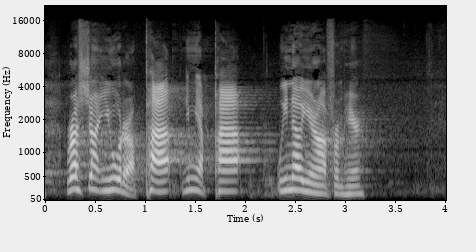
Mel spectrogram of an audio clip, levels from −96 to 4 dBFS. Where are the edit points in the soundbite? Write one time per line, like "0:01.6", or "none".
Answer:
none

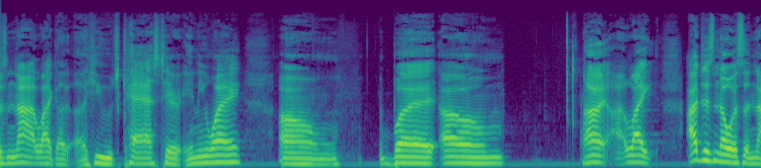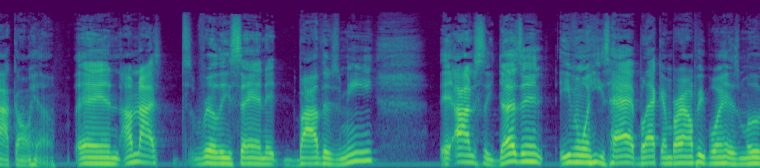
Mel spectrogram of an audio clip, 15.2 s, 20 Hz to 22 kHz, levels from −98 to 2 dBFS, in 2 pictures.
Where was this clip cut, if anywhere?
none

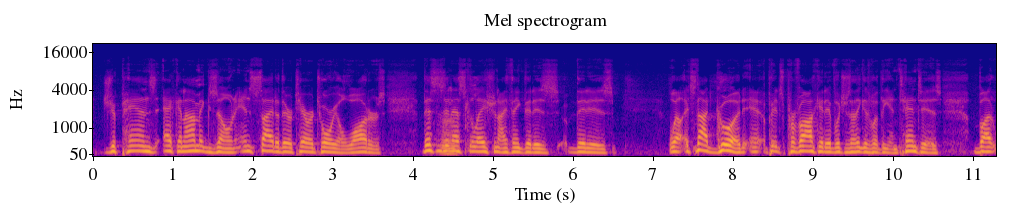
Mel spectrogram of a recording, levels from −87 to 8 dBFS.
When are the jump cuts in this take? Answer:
none

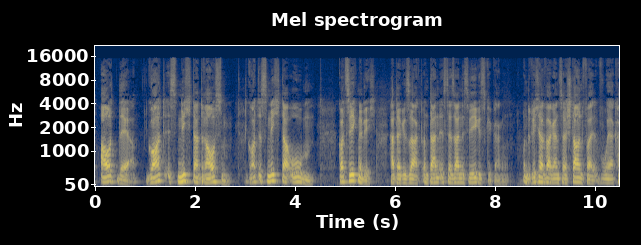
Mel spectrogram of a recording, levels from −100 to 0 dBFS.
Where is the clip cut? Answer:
0:03.0
0:08.4

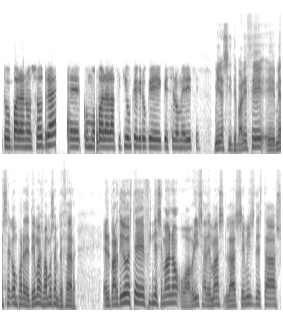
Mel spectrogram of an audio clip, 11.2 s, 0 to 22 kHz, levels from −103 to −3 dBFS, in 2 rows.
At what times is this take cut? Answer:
none

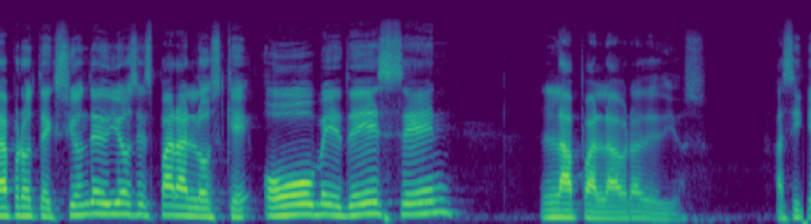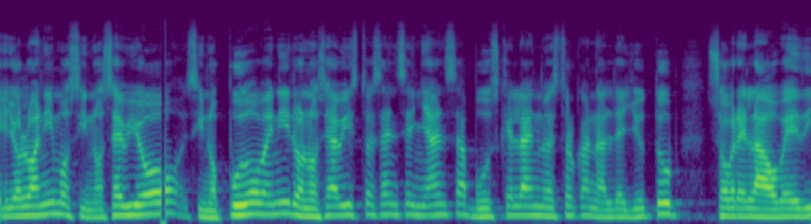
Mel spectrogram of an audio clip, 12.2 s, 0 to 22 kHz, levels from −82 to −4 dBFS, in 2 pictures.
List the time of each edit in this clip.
0:05.7

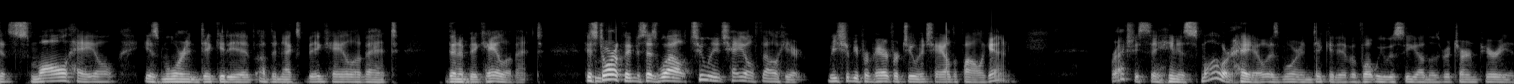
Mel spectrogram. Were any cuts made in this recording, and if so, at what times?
none

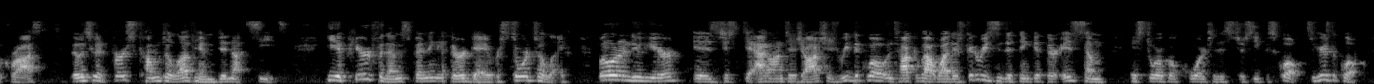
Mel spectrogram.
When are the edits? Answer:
0:05.9

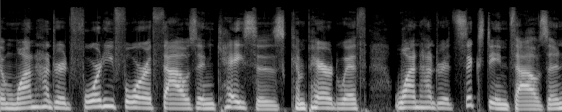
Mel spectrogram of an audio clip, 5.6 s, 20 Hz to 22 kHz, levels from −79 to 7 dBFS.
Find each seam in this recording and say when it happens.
none

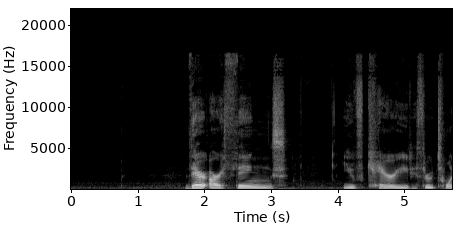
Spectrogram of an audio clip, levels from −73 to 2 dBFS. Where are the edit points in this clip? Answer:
none

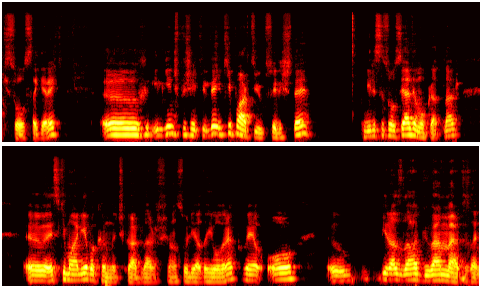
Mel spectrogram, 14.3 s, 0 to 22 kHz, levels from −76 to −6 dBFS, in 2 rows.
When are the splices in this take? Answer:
none

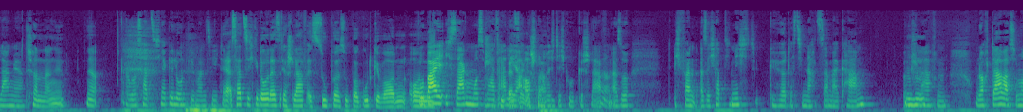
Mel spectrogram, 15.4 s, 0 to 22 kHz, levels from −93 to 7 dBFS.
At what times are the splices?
0:04.2
0:07.3
0:13.6

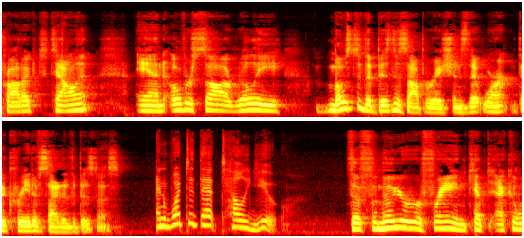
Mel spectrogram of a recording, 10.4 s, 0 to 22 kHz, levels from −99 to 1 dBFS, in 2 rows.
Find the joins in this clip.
0:06.7

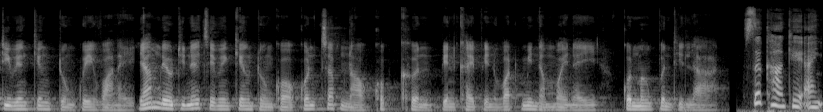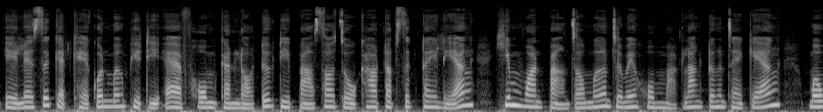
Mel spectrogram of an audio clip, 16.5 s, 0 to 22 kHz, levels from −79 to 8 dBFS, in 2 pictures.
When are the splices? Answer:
0:01.3

